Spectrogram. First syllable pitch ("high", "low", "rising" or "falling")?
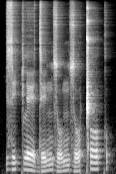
rising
